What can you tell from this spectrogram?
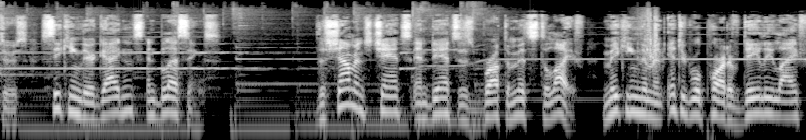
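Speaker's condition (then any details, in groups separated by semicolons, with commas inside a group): No condition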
